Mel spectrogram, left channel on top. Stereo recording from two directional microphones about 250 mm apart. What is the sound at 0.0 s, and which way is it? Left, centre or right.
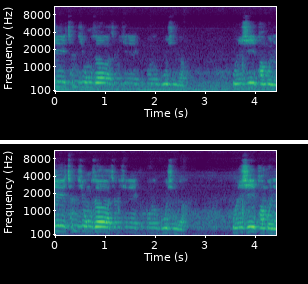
Speech, right.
